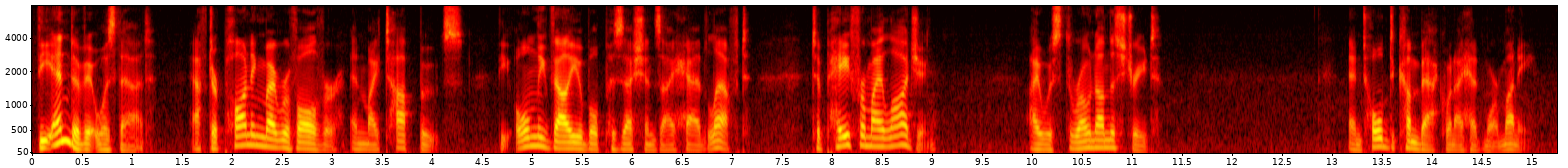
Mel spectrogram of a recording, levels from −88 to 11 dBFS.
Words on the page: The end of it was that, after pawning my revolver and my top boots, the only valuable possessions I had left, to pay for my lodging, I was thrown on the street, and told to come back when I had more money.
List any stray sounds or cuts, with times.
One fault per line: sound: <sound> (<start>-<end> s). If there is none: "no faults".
no faults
